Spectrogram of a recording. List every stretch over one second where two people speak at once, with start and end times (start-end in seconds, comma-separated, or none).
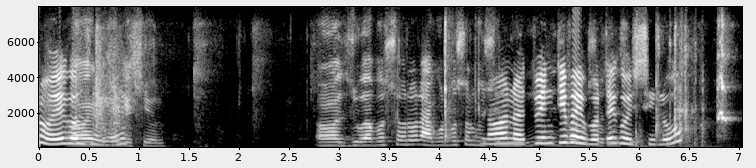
4.5-6.2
